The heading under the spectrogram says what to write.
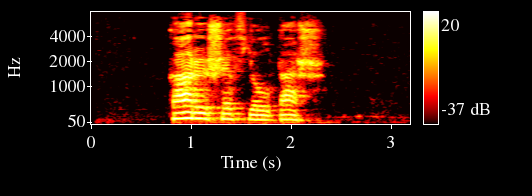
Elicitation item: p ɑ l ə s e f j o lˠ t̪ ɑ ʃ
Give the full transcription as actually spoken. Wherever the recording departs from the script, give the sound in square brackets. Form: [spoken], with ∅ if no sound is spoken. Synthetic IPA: [k] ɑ [ɾ] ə [ʃ] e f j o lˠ t̪ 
